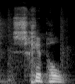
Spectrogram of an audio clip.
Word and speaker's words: Schiphol: So, the correct pronunciation is Schiphol.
